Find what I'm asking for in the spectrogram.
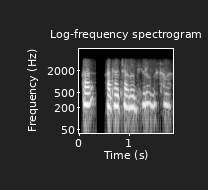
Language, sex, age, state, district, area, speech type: Kashmiri, female, 30-45, Jammu and Kashmir, Shopian, rural, conversation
